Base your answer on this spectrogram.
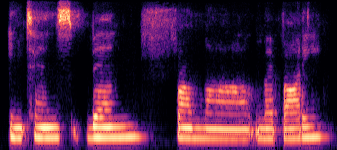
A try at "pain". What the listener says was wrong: That is not pain. Pain. Pain. Cái chữ A á, pain là cái từ mà nó có chữ A ở giữa, phải đọc chữ A nha. Pain và đánh N lên thôi. Pain. Sẽ nghe là giống như pen giống như cái bút đó là sai.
